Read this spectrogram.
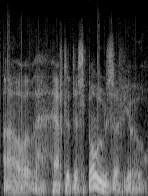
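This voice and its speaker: A man performs a ruthless gang boss in an old-time radio adventure. His voice is gravelly and husky and swings widely in pitch. He takes his time, halting and menacing. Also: sing-song, a little mellow, full character voice. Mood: cold menace. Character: Red Markheim, ruthless gang boss posing as a grandpa.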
